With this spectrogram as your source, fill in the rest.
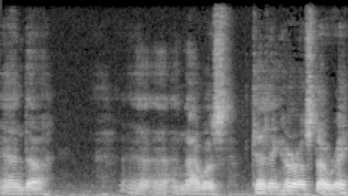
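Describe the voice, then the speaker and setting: In a Tennessee accent, a man with a fairly low pitch speaks at a very slow pace with very wide pitch swings, with audible room echo around him. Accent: Southern US (Tennessee). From Middle Tennessee (Franklin, Williamson County). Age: 80s+. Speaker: retired chamber of commerce director. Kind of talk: interview. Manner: halting, many fillers and repetitions.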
